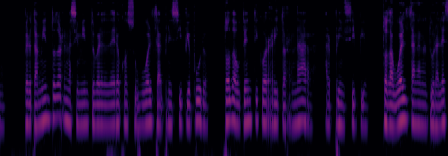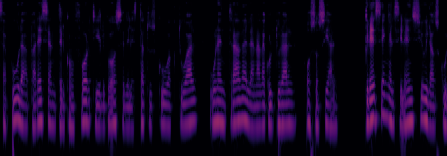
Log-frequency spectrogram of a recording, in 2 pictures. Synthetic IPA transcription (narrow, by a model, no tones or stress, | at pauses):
pe̞ɾo̞t̪ambje̞nt̪̬o̞ðo̞renasimje̞nt̪o̞β̞e̞ɾð̞að̞e̞ɾo̞ko̞nsṵβwe̞lt̪aːlpɾinsipjo̞puɾo̞t̪o̞ðoawt̪e̞nt̪ikoret̪o̞ɾnaɾ | alpɾinsipjo | t̪o̞ðaβwe̞lt̪aːlanat̪uɾale̞sa̰puɾaːpaɾe̞seant̪e̞̰lko̞̰ɱfo̞ɾt̪ielɡo̞̰se̞ðe̞lest̪at̪uskuakt̪ual | ṵnae̞nt̪ɾað̞aenlanað̞akult̪uɾal | o̞̰so̞sja̰l | kɾe̞se̞ːŋe̞lsḭlʔe̞nsjoilaosku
